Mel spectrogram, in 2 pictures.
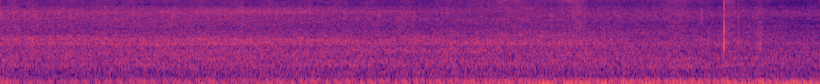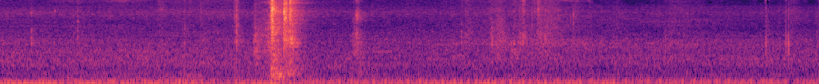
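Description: Steady low rumble with a single sharp click about five and a half seconds in: the pickup's tailgate latch releasing as the tailgate is let down.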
